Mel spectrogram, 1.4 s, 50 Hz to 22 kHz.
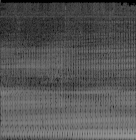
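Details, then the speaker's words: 1947 Travler transformerless AC tube radio, switched on before repair: loud steady layered mains buzz rising after switch-on while stations still tune; diagnosed as typical filter capacitor failure. "You get that really loud buzz. It does kind of work though, see?"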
